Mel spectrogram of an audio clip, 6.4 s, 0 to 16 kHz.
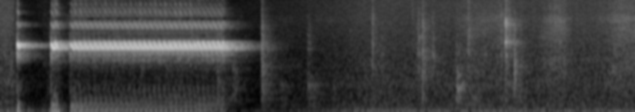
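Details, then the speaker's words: Triumph Trophy 1200, off road six years, new battery fitted: a couple of sharp chirps then shrill alarm tone for about two seconds; alarm triggered because key fob battery was flat, works after replacement. "Don't think my fob works. I do that with the god's sake. There's always something, isn't there? So, I'll change the battery in the fob and now it's alive."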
